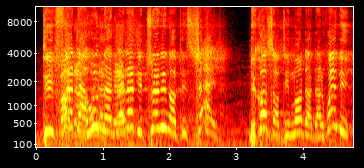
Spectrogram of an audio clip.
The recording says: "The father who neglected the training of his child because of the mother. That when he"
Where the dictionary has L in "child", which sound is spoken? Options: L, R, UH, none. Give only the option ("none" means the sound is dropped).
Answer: L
